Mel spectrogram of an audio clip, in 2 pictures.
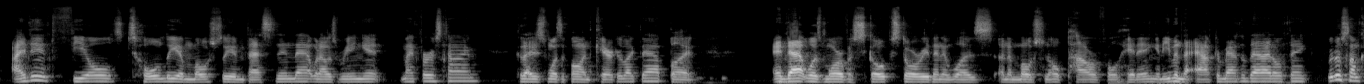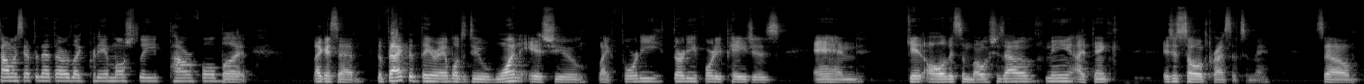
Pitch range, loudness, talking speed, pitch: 120-145 Hz, -23 LUFS, 215 wpm, 130 Hz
